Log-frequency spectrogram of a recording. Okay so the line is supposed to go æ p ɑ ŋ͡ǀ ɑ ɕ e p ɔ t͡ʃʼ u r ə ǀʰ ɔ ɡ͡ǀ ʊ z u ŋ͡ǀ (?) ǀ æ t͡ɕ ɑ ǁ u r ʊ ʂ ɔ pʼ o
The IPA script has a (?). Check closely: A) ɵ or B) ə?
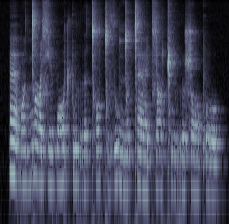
A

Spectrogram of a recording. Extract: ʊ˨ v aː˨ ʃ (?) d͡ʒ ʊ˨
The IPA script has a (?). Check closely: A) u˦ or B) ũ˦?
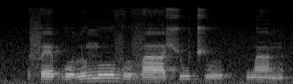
A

